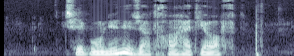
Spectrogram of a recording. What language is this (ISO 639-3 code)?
fas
